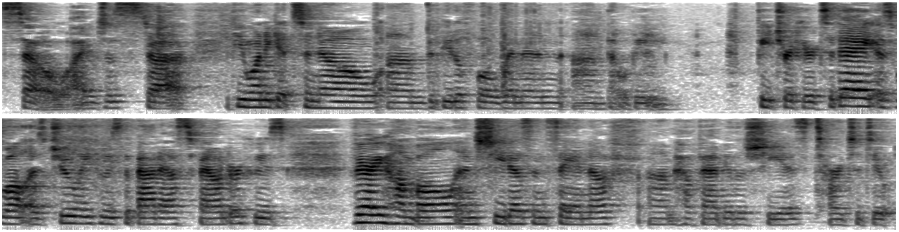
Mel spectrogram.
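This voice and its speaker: This woman has an ordinary speaking voice, fairly low in pitch. She talks at a moderate pace with fairly even intonation. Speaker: podcast host and life coach. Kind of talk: live interview host talk.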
